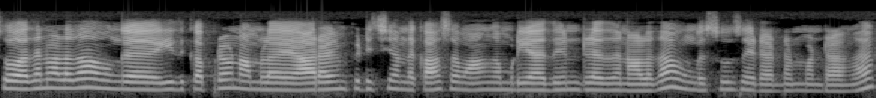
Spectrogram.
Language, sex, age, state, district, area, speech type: Tamil, female, 30-45, Tamil Nadu, Cuddalore, rural, spontaneous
